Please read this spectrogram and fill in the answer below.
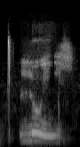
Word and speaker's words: Louis: Yeah, even though the X is silent most times. Louis.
